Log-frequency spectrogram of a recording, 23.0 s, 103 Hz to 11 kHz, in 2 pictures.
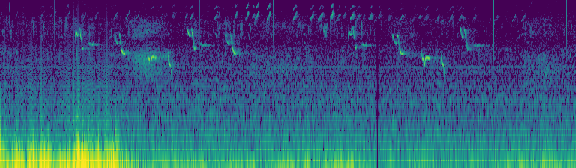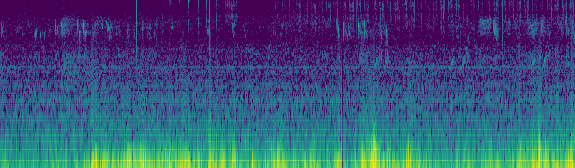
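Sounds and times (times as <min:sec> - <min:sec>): birds whistling downward notes: 0:00.0 - 0:15.1, 0:20.1 - 0:23.0.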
